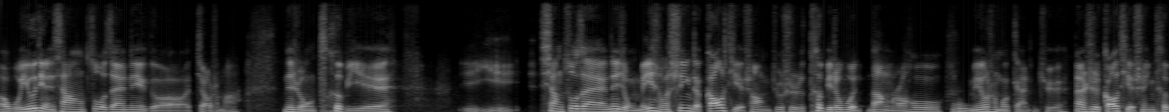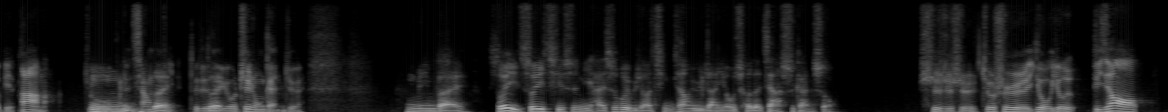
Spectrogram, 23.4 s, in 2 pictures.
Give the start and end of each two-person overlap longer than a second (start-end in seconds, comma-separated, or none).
12.6-14.0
